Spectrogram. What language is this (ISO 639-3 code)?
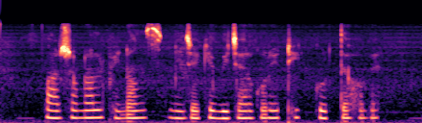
ben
